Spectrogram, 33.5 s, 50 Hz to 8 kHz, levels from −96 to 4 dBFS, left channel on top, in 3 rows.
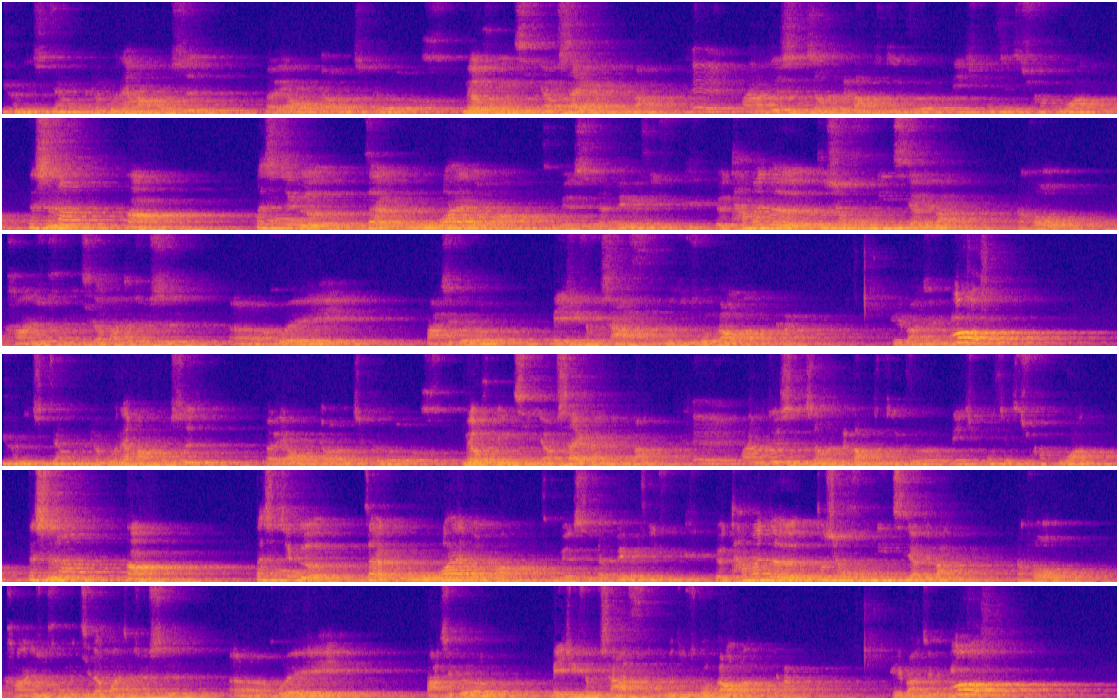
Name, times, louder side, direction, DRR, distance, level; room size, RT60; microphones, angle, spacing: voice 1, 0.0-2.0 2.6-6.5 7.4-10.9 11.4-11.8 12.4-12.8 13.7-14.5 14.8-20.7 21.3-21.8 22.3-24.1 24.6-25.7 26.5-27.2 27.7-30.2 31.2-31.9, right 1 dB, 50° right, -2 dB, 1.2 m, -21 dB
voice 2, 6.9-7.3 11.6-11.9 13.6-14.2 31.8-32.2, left 1 dB, 25° left, -1 dB, 0.8 m, -20 dB
10.5 x 3.5 x 7.2 m, 2.4 s
head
